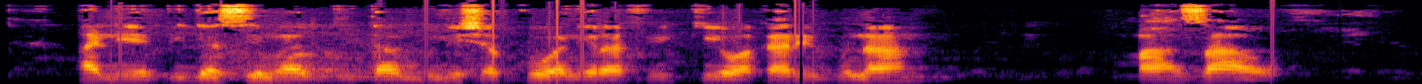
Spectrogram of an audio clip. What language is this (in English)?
Swahili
